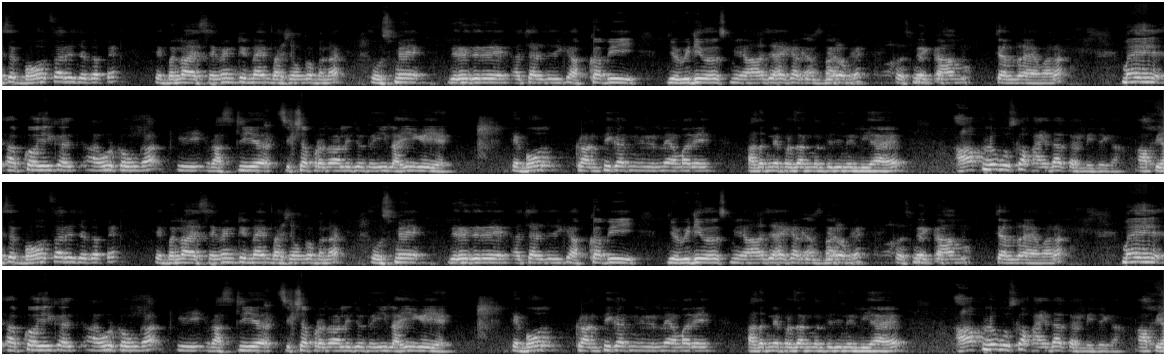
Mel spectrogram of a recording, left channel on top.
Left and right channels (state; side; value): identical; both; correlation 1.00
